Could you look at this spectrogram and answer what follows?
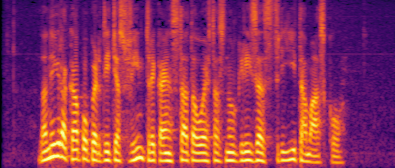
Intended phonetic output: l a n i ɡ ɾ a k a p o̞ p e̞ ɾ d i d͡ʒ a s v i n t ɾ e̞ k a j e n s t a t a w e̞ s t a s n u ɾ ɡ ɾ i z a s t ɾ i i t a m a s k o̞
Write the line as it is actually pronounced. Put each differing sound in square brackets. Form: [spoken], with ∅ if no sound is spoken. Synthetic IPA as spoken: l a n i ɡ ɾ a k a p o̞ p e̞ ɾ d i d͡ʒ a s v i n t ɾ e̞ k a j e n s t a t a w e̞ s t a s n u ɾ ɡ ɾ i z a s t ɾ i i t a m a s k o̞

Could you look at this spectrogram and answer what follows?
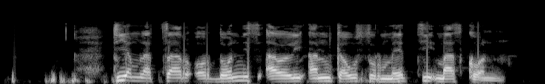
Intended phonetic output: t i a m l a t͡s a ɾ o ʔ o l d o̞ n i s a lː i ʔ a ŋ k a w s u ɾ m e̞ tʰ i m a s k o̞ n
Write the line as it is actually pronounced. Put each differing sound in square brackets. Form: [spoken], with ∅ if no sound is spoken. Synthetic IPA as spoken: t i a m l a t͡s a ɾ o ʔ o [ɾ] d o̞ n i s a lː i ʔ a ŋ k a w s u ɾ m e̞ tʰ i m a s k o̞ n

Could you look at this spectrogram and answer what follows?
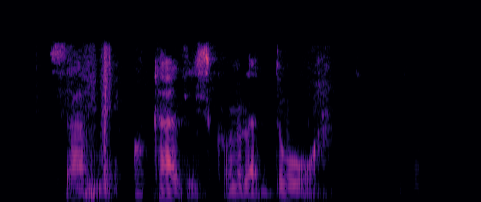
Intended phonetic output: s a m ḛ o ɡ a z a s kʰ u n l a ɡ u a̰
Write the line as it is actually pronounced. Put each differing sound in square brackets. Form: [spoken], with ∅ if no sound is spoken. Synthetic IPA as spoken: s a m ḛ o [k] a z [i] s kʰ u n l a [d] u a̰

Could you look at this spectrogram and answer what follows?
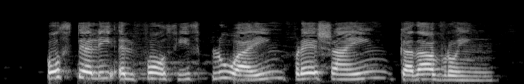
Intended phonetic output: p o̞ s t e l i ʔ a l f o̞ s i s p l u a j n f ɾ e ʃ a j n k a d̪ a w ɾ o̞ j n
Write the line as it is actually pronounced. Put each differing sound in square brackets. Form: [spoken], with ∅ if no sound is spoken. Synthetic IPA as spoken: p o̞ s t e l i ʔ [e] l f o̞ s i s p l u a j n f ɾ e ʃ a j n k a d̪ a [v] ɾ o̞ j n

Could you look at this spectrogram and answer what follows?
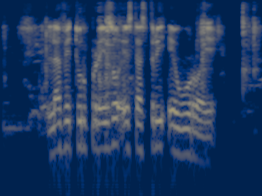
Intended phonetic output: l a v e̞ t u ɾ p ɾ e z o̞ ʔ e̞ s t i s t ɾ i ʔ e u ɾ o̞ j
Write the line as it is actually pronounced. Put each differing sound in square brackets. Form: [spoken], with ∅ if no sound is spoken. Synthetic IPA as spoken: l a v e̞ t u ɾ p ɾ e z o̞ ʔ e̞ s t [a] s t ɾ i ʔ e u ɾ o̞ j

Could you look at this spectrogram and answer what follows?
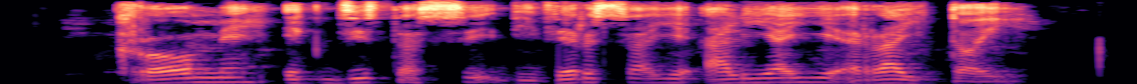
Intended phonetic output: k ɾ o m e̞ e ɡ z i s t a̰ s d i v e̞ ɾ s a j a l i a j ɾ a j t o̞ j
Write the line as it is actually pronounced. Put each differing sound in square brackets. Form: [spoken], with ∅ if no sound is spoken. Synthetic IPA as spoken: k ɾ o m e̞ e [k] z i s t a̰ s d i v e̞ ɾ s a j a l i a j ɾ a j t o̞ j

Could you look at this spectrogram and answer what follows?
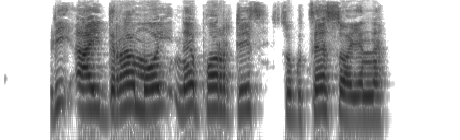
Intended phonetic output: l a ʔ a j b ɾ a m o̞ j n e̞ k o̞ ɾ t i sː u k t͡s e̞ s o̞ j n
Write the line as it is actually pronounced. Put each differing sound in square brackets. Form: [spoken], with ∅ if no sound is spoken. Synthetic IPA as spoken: l [i] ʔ a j [d] ɾ a m o̞ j n e̞ [p] o̞ ɾ t i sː u k t͡s e̞ s o̞ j n

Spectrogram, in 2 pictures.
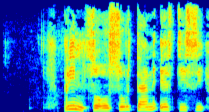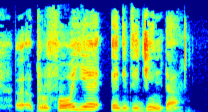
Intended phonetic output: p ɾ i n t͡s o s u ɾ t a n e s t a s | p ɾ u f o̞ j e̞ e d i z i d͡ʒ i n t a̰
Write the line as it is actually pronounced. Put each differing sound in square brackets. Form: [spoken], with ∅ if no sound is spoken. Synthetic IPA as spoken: p ɾ i n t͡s o s u ɾ t a n e s t [i] s | p ɾ u f o̞ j e̞ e d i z i d͡ʒ i n t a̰

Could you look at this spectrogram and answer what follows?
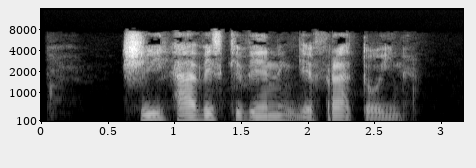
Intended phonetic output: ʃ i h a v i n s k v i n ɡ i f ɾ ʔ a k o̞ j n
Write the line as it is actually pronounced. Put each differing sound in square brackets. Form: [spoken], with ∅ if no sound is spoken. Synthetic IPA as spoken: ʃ i h a v i [∅] s k v i n ɡ [e] f ɾ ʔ a [t] o̞ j n

